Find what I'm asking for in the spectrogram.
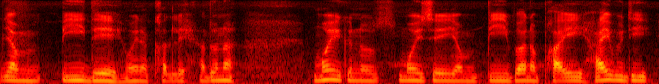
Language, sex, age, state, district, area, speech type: Manipuri, male, 30-45, Manipur, Senapati, rural, spontaneous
